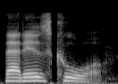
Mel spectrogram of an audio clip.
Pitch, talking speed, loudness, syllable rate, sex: 160 Hz, 150 wpm, -17 LUFS, 3.0 syllables/s, male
